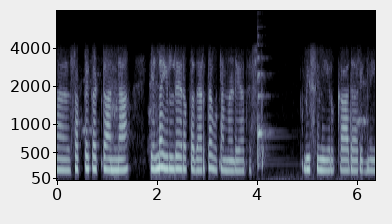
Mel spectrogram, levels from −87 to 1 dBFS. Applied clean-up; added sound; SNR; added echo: none; Bowed string instrument; 13 dB; none.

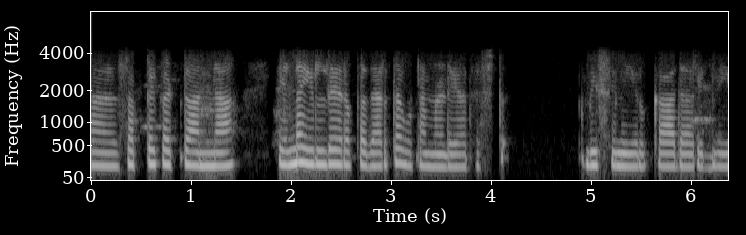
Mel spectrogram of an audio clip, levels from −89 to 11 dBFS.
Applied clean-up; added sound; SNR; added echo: none; none; none; none.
